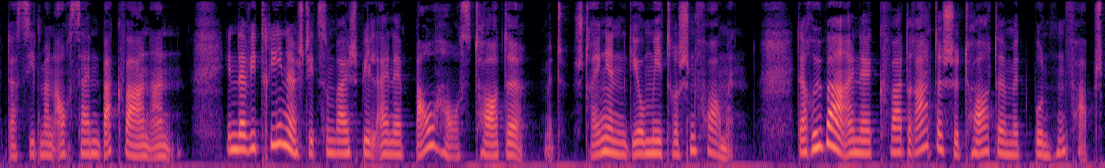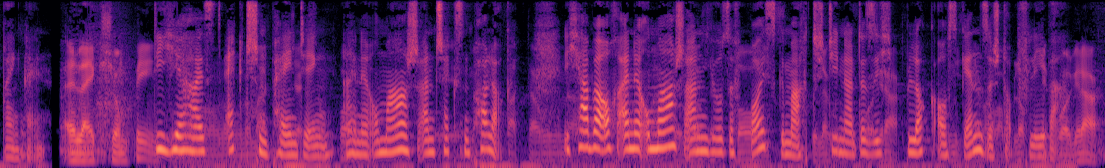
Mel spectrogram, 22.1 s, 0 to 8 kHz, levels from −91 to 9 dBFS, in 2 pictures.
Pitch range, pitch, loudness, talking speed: 155-205 Hz, 175 Hz, -24 LUFS, 140 wpm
